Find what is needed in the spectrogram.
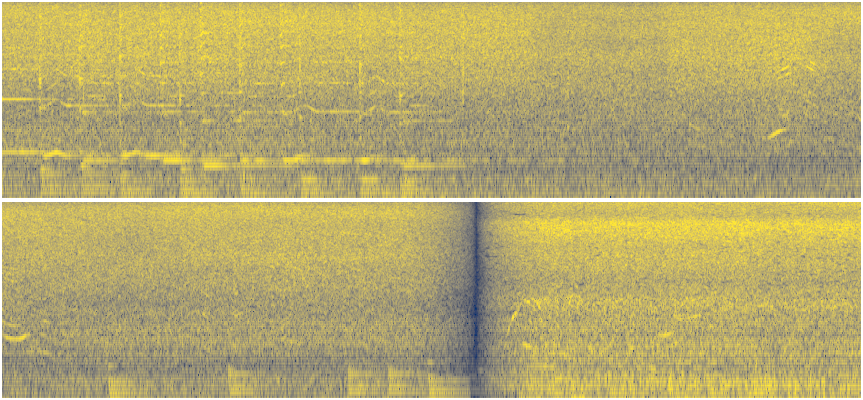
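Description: Waterfall rushing over rocks in a steady roar of water, with background music over it. About ten seconds in the sound cuts out for a moment and the water comes back louder.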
